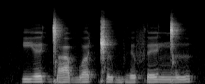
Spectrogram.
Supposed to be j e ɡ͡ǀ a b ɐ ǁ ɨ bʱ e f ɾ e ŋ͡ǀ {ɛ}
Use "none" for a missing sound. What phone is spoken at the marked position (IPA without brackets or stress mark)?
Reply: ɨ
